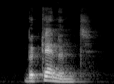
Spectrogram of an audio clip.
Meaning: present participle of bekennen
- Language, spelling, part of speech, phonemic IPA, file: Dutch, bekennend, verb, /bəˈkɛnənt/, Nl-bekennend.ogg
